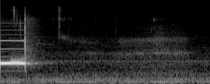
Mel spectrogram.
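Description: A steady electronic beep on one pitch cuts off abruptly about a quarter second in. Quiet room tone follows.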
